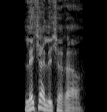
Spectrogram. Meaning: inflection of lächerlich: 1. strong/mixed nominative masculine singular comparative degree 2. strong genitive/dative feminine singular comparative degree 3. strong genitive plural comparative degree
- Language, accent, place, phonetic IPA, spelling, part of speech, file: German, Germany, Berlin, [ˈlɛçɐlɪçəʁɐ], lächerlicherer, adjective, De-lächerlicherer.ogg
